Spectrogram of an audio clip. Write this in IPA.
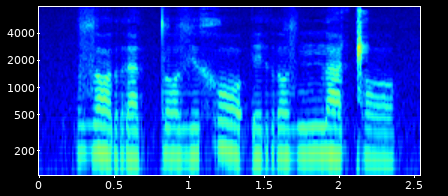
zɒratːɔzʏ xɔʔerɔz nːaǁɔ

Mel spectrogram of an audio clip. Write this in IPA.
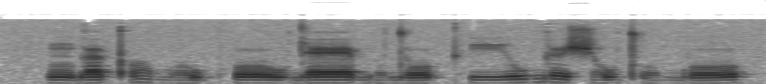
ŋɡɐkʼɔ̤ bɔ̤wpʰoːwdɛːbo̤ do kʰiːwɡɘːʃɔ̤wtʼo̤ bo

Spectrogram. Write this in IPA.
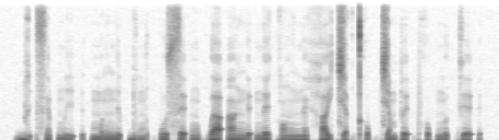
bi˨ʔ sẽ˨p̚mi˨ʔ | mə˧ŋn̪i˨p̚ bu˨˩mo˨t̚ pu˥˧se˨ʔŋɔ˦k̚ la˦ʔã˥˧ ŋe˨ʔ n̪e˥˧kɔ̃˨˩ŋn̪ẽ˨˩ ha˧j t͡ɕa˨k̚t̪ʰo˦p̚ t͡ɕa˦mpe˨ʔpʰo˨p̚ n̪u˦t̚ke˨ʔ

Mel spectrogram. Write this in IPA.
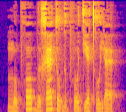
mo˩pʰɔ˦ bə˩xæ˥ to˨ɡə˦pʰo˨tʲæ˨ tʼo˨jæ˨

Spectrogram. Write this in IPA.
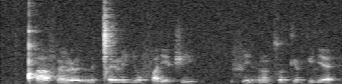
ǃʰa fɛ̃ ɭɯrɯǀeɭi ʎofa ɾʲet͡ʃi | firõt͡so kʲɔkʲɯlʲɛ

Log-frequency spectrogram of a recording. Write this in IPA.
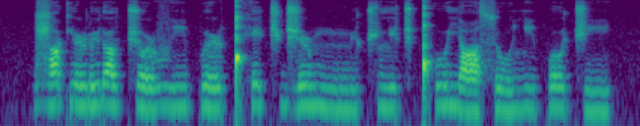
ʐɑkjɯɭɾy ɾɯlˠt͡ʃoɭ vi pɯɭ ǃʰet͡ʃd͡ʒɯɭmːyt͡ʃ lʲɯt͡ʃǃʰujɑ su ʎipot͡ʃi

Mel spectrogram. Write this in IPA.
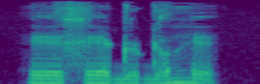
ɪːxɪːɖy ɖʊɦɪ

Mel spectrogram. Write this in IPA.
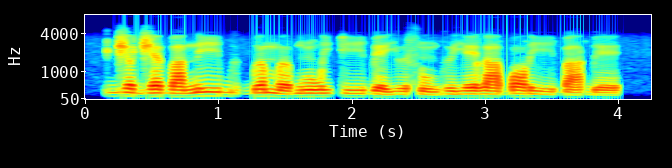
d͡ʒə˦˨ d͡ʒɛ˦ba˧ niː˦bɨ˨ ɡ͡bə˦ mə˨˦ bũ˦wi˦kiː˧ɓe˨ jɨ˨sũ˨bɨ˧ je˧la˧ ɓɔ˦ɾiː˨ ɓa˨˦ɡ͡be˨

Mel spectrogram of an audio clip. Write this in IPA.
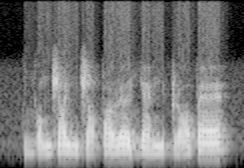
ʎɔ˨nd͡ʒɑ˧i̯nd͡ʒɑ˨ pɑ˧ɭɜ˦˨ʎæ˧ŋɪ˧ɡ ɭɒ˨˦pæ˦

